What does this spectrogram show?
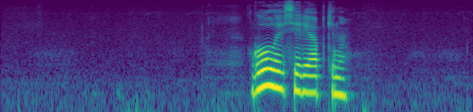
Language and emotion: Russian, neutral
